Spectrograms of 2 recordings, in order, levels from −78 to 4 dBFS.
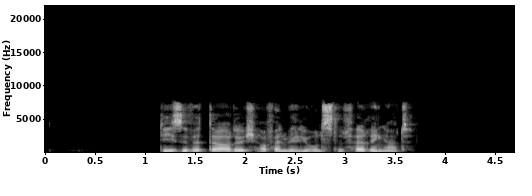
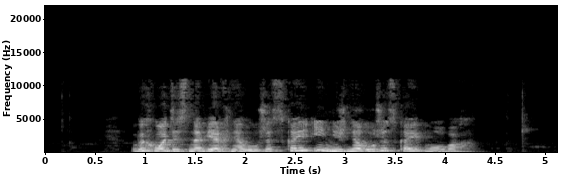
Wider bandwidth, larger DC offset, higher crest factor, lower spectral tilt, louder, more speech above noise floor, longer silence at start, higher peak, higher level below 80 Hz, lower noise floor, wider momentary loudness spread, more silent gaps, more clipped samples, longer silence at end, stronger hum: second, 8 kHz vs 11.5 kHz; neither; about the same, 20 dB vs 16 dB; second, -3 dB/octave vs -5.5 dB/octave; about the same, -19 LUFS vs -18 LUFS; first, over 71 dB vs 50 dB; first, 1.15 s vs 0.9 s; about the same, -2 dBFS vs -2 dBFS; first, -58 dBFS vs -66 dBFS; first, under -90 dBFS vs -67 dBFS; about the same, 10 LU vs 8 LU; neither; neither; first, 1.05 s vs 0.85 s; neither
